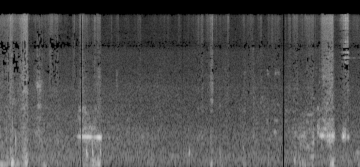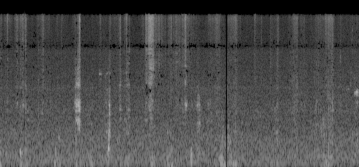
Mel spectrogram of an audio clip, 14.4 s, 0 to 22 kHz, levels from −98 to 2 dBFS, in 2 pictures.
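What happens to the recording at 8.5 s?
Nothing goes wrong at 8.5 s: the speech carries on intact through that moment, with no dropout, click, distortion or other fault.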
